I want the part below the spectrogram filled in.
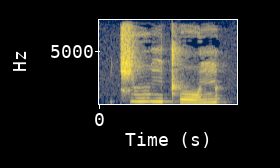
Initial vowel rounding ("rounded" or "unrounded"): unrounded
